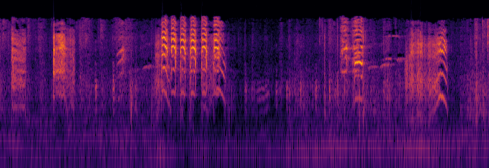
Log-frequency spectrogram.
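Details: Green parrot, described as talking, giving harsh screechy squawks, then a rapid burst of loud ringing stacked notes midway, followed by further sharp squawks and chattering sounds.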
